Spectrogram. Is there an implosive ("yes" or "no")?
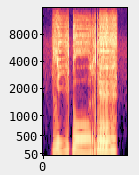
yes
